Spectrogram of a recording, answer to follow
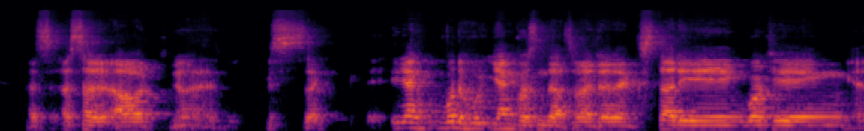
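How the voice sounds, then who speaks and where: With a German accent, a man speaks in a bright, sharp tone at a medium pitch. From Germany. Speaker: tech startup co-founder. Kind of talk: live video interview. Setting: video call. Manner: halting.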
